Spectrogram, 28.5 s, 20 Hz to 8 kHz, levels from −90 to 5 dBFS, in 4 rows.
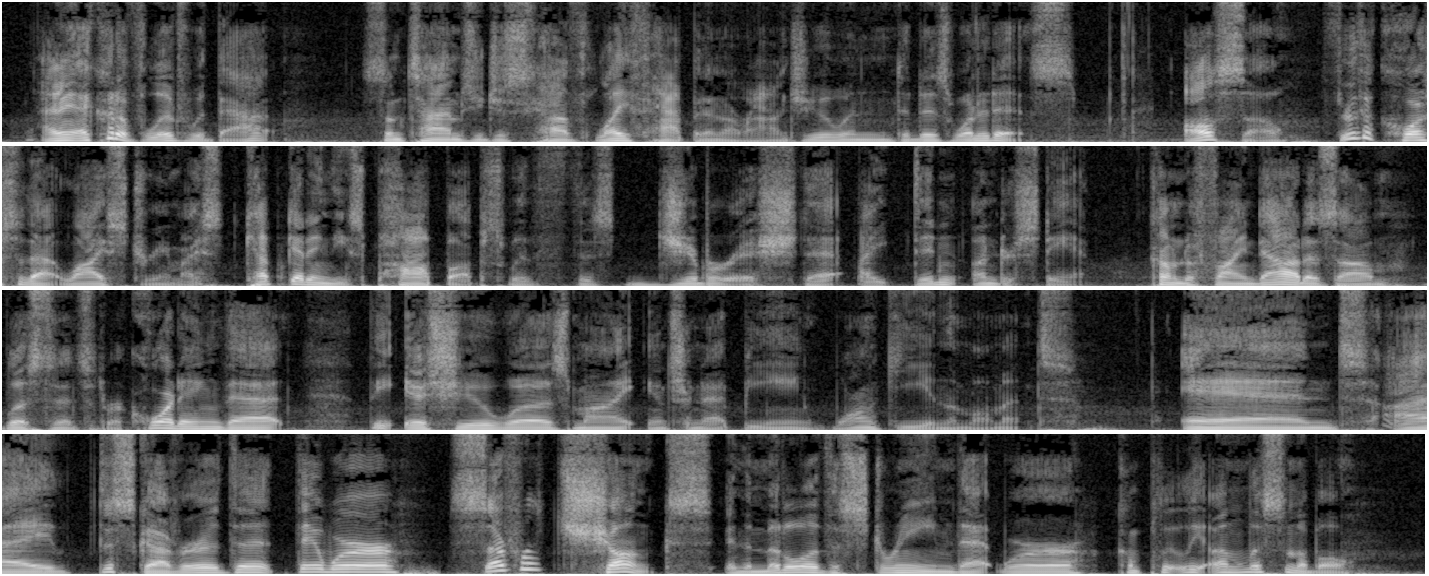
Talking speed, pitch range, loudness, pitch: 175 wpm, 90-120 Hz, -18 LUFS, 100 Hz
